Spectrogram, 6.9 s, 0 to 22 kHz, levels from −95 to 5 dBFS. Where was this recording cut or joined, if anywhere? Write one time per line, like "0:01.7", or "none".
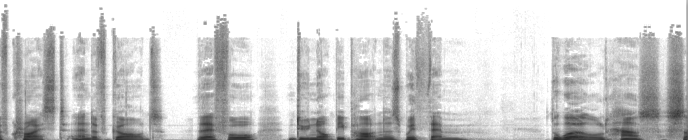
0:01.9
